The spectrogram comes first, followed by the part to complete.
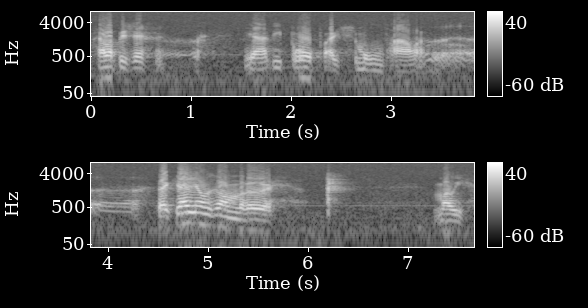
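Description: Give me a boastful bumbling detective, gravelly and very animated, for an old radio play. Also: male voice, mid-range voice, takes it slowly, pauses often, slight background noise, low-quality recording. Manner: blustering, with made-up curses and sudden shouts. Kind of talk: 1950s radio play acting.

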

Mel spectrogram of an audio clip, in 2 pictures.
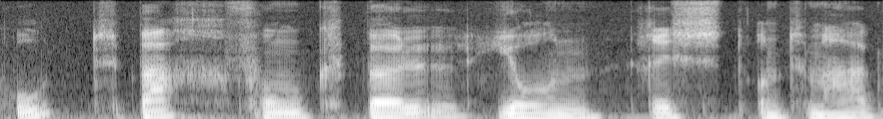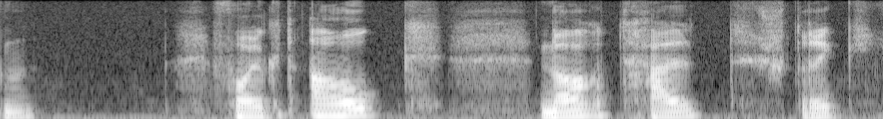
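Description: A solemn radio-play narrator with a fairly low voice. He speaks slowly and precisely, formal even when the material is absurd, in a very dry studio sound. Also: no room sound. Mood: staccato, incantatory. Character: solemn male narrator of absurd tales and word lists. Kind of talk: scripted radio drama narration, sound poetry.

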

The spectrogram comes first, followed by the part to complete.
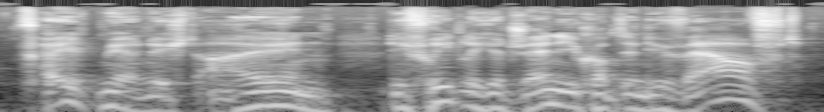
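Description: Commanding old grandpa sea captain. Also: male voice, medium pitch, expressive, slow pace, vocal fry. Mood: reassuring. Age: older. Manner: commanding, nautical, grandly earnest. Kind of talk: children's radio play acting.

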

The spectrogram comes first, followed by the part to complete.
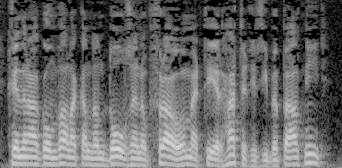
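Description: A man's voice: medium pitch, quick pace, a little mellow, natural voice. A man acting in a 1970s Dutch radio play as a dry, stubborn private investigator with a laconic, sardonic manner.

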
